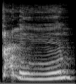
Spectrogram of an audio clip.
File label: "come on", shouts; Best Service; Hyper Dance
